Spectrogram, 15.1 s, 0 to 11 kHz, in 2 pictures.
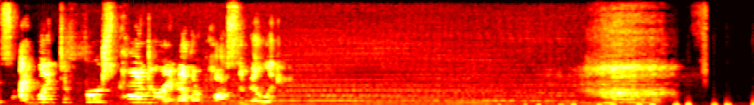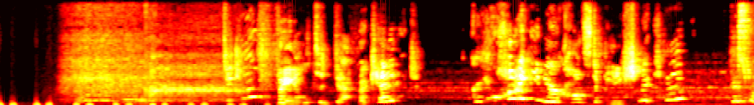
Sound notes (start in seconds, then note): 5.8 C: sensual gasping; 7.1 C: heart racing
